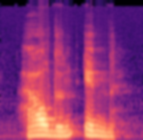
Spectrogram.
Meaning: inflection of inhalen: 1. plural past indicative 2. plural past subjunctive
- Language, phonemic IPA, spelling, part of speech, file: Dutch, /ˈhaldə(n) ˈɪn/, haalden in, verb, Nl-haalden in.ogg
